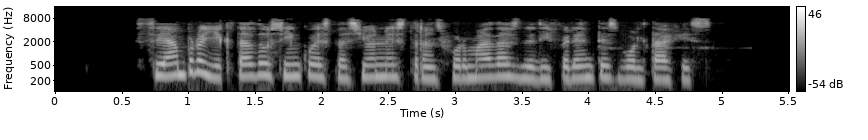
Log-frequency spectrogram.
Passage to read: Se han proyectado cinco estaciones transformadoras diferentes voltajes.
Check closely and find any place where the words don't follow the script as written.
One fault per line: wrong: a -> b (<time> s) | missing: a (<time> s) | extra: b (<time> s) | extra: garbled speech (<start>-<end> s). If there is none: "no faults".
extra: de (3.5 s)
